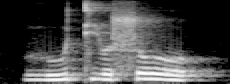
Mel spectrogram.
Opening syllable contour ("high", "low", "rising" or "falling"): rising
